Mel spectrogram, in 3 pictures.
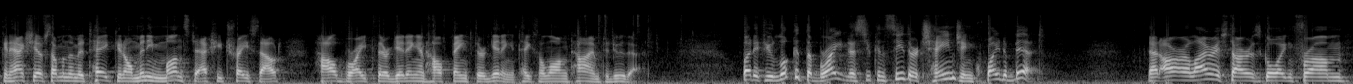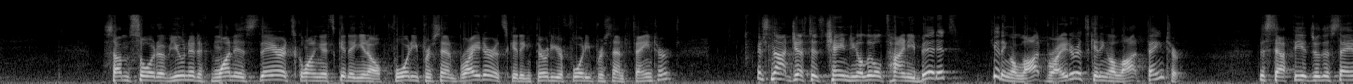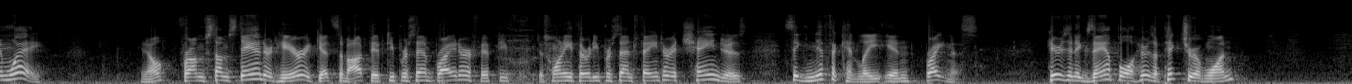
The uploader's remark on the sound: Live Class Lecture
